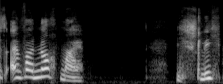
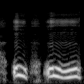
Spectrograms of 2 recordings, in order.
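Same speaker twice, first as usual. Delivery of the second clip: startled oh; 7 semitones higher, 4 dB louder than usual. Acted. Alarmed at the nose.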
